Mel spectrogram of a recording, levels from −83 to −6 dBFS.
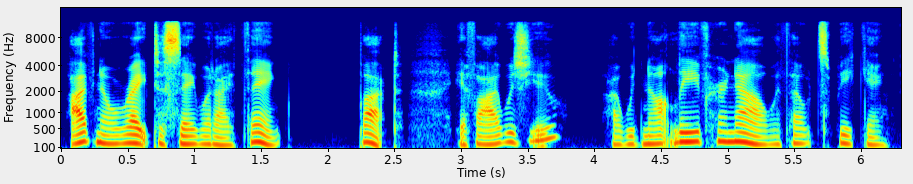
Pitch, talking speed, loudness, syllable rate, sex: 175 Hz, 200 wpm, -23 LUFS, 5.2 syllables/s, female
